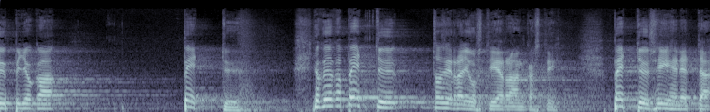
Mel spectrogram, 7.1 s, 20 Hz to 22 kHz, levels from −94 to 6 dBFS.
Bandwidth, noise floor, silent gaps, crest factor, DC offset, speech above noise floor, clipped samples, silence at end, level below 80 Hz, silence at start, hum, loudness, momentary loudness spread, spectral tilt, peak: 16 kHz; -46 dBFS; none; 18 dB; under 0.1%; 29 dB; under 0.1%; 0 s; -42 dBFS; 0 s; none; -19 LUFS; 18 LU; -6 dB/octave; -2 dBFS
